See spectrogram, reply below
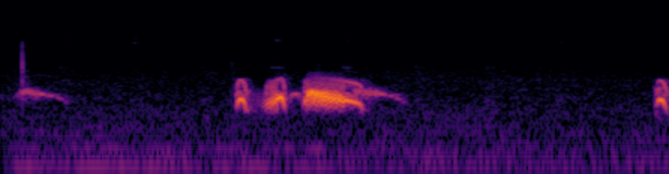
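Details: Spotted dove delivering its thổ sấm style song, a Vietnamese named singing voice: two quick clipped coos lead into one long, rich, slightly falling coo. A lone faint note sits before it and another starts at the end, with quiet gaps between.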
